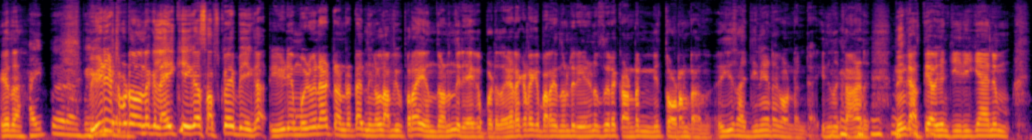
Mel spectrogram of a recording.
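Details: Adult speaker; Ordinary speech.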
